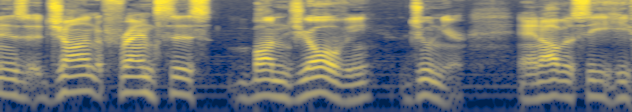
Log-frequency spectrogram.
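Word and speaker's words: Bongiovi: And obviously he phonetically spelt it this way so people could pronounce it, because the G and the I is a J in the Italian dialect or Italian language.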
